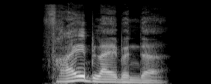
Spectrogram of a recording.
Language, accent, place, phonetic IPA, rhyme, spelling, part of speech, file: German, Germany, Berlin, [ˈfʁaɪ̯ˌblaɪ̯bn̩də], -aɪ̯blaɪ̯bn̩də, freibleibende, adjective, De-freibleibende.ogg
- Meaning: inflection of freibleibend: 1. strong/mixed nominative/accusative feminine singular 2. strong nominative/accusative plural 3. weak nominative all-gender singular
